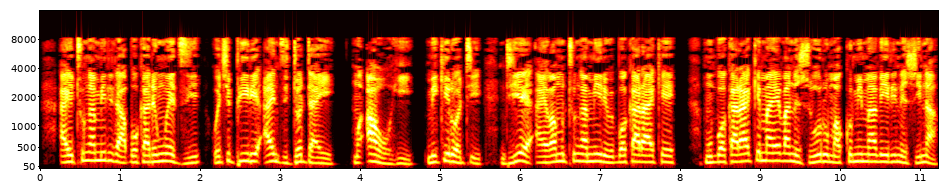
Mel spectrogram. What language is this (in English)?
Shona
